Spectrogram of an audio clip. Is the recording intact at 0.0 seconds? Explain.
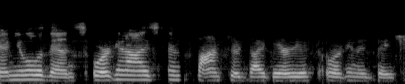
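Yes, the audio is intact at 0.0 seconds, with no fault at that moment, and the AMR wideband (HD Voice) codec path carrying the speech at 23.85 kbit/s leaves no damage beyond a faint trace at most.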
